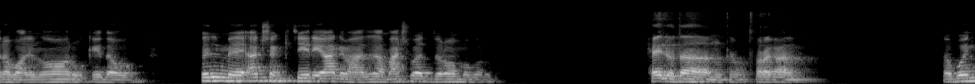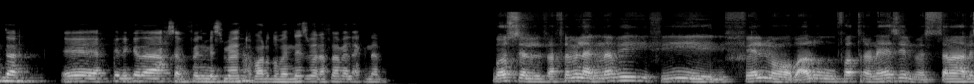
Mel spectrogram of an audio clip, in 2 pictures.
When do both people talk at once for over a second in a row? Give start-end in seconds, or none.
none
